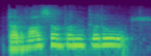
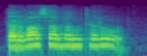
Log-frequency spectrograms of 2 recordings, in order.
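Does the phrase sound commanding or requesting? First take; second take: requesting; requesting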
